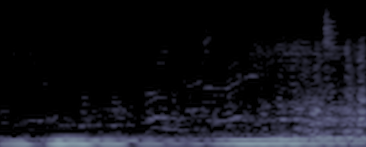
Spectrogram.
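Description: Live band playing low, throbbing bass notes on electric bass and trombone run through effects pedals, with no drums.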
